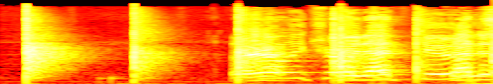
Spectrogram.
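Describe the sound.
Hands clapping in celebration of a toddler's milestone: two sharp, separate claps about half a second apart, followed by a voice speaking.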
